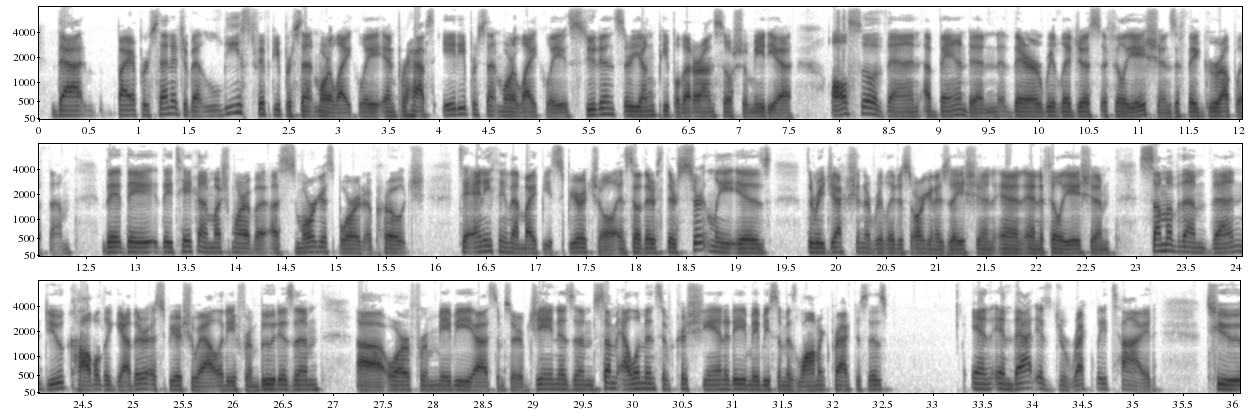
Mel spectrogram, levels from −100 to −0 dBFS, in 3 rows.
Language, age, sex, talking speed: English, 30-49, male, 170 wpm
